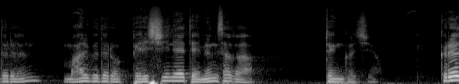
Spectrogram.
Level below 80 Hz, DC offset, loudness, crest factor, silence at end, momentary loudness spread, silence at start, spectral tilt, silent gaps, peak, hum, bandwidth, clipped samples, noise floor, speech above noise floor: -30 dBFS; under 0.1%; -27 LUFS; 22 dB; 0 s; 16 LU; 0 s; -6 dB/octave; none; -4 dBFS; none; 15.5 kHz; under 0.1%; -61 dBFS; 37 dB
